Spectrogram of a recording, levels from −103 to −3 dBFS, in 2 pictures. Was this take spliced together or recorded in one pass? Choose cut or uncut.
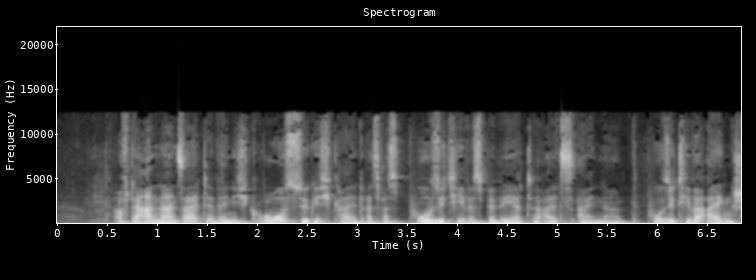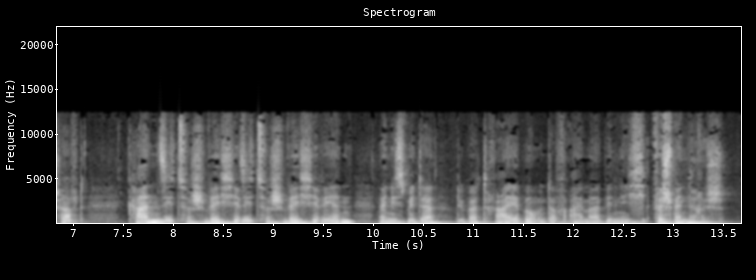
cut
